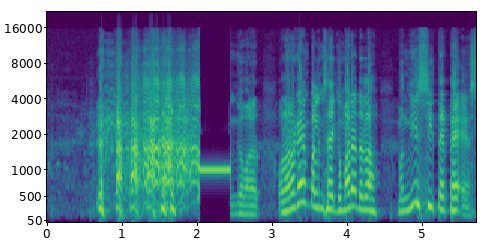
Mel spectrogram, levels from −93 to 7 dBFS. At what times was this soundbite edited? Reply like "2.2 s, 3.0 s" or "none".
2.1 s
